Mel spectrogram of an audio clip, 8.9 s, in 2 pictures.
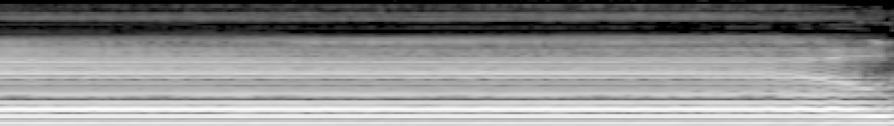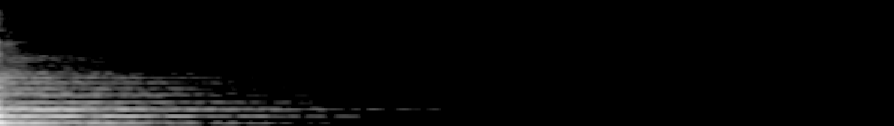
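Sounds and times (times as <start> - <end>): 
baritone singing medley: 0.0 - 5.6.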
